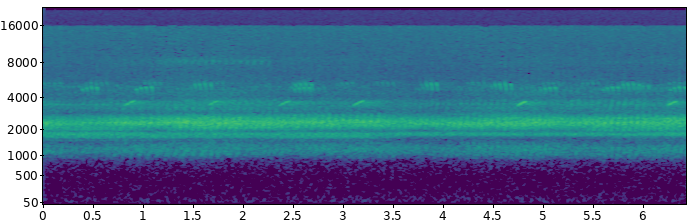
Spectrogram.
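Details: Frogs in full chorus produce a steady buzzing drone, topped by sparse, brief rising chirps and a few higher squeaky notes.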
